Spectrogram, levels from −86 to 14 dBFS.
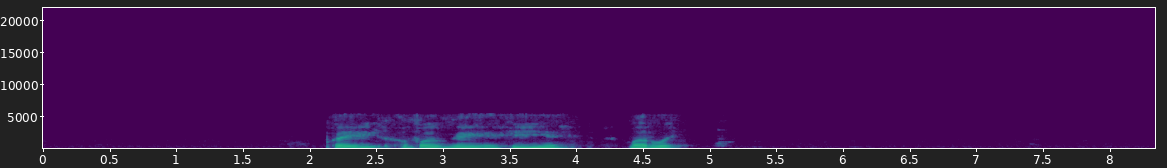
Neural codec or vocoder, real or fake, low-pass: vocoder, 22.05 kHz, 80 mel bands, HiFi-GAN; fake; 5.4 kHz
